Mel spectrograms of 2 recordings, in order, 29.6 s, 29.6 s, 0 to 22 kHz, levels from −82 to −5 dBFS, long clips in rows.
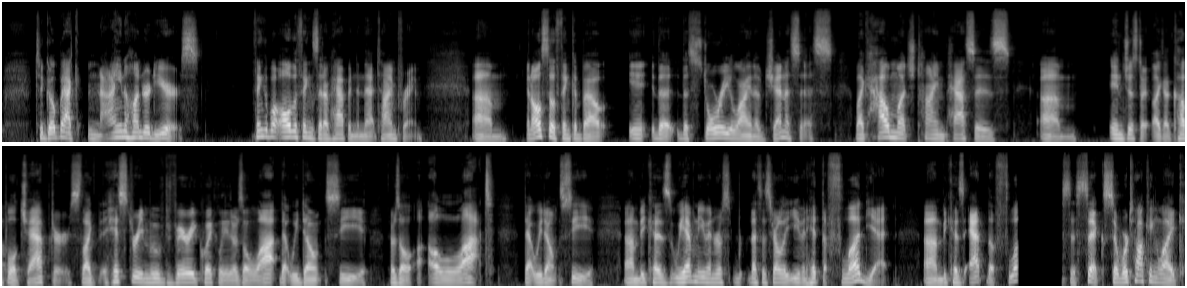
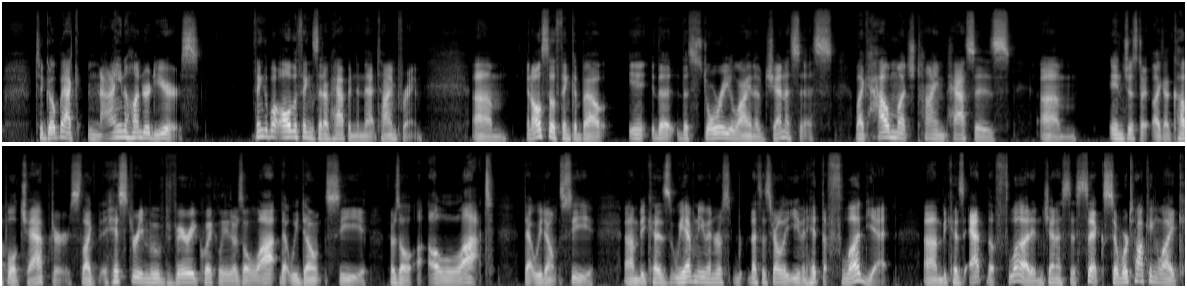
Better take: second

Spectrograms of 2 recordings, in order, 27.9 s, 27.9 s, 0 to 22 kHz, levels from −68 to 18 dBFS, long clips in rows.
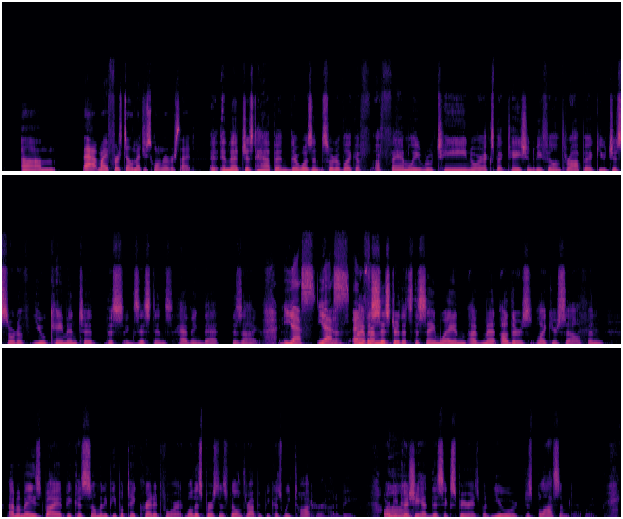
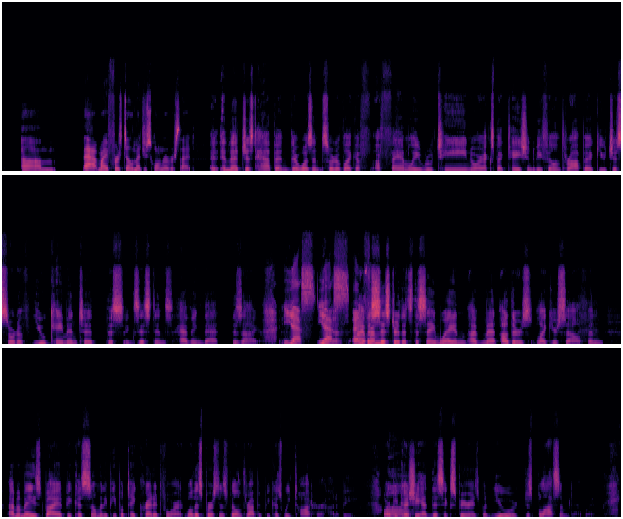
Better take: first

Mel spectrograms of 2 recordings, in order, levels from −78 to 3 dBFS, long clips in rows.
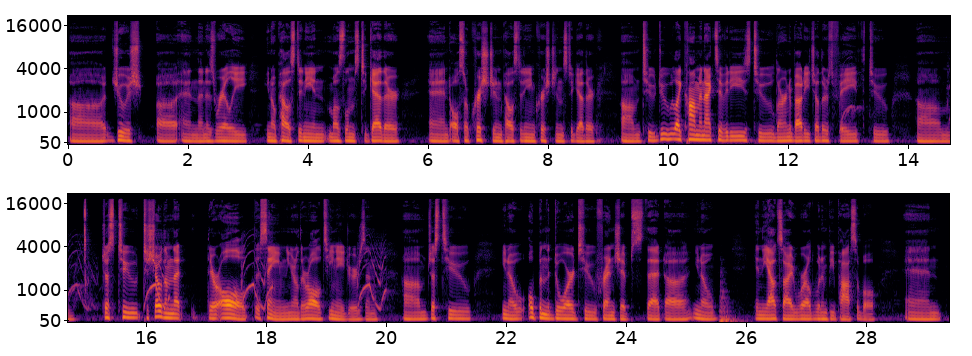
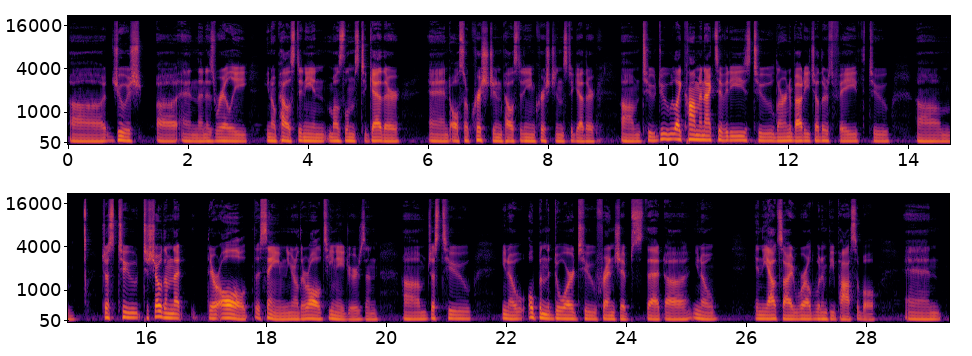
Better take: second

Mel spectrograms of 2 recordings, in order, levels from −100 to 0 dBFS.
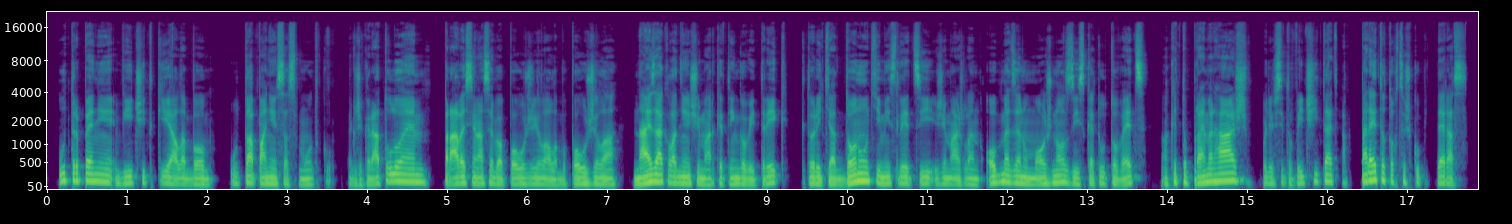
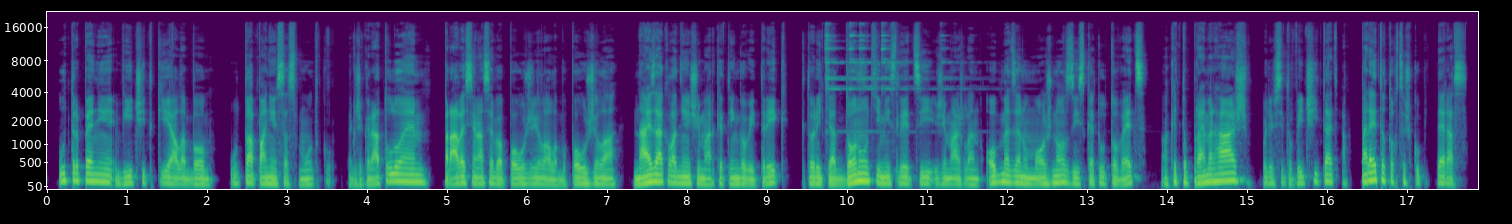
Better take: first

